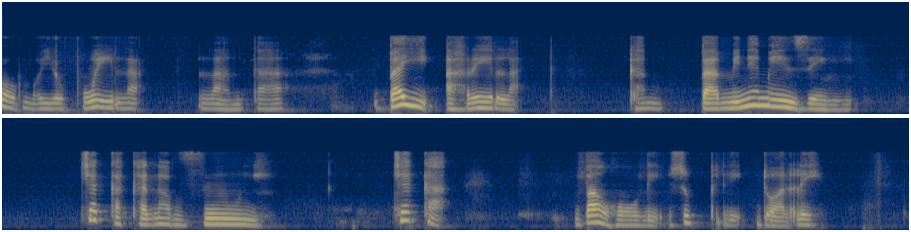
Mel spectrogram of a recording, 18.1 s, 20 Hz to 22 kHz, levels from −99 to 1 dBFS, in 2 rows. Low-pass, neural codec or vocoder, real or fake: 7.2 kHz; codec, 16 kHz, 0.9 kbps, LongCat-Audio-Codec; fake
